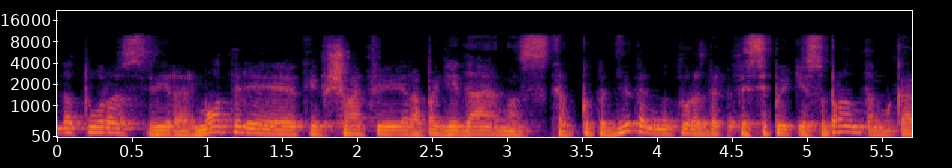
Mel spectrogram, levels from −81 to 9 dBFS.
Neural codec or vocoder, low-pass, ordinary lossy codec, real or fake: none; 9.9 kHz; AAC, 32 kbps; real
